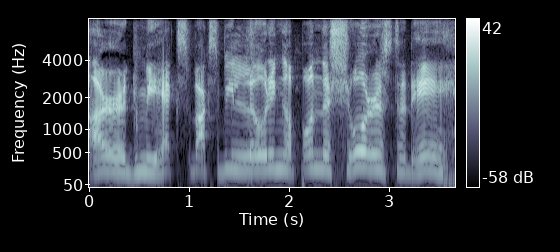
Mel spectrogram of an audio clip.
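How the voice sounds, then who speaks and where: A man in a put-on character voice with a high pitch, at a fairly slow pace. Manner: gruff, exaggerated.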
